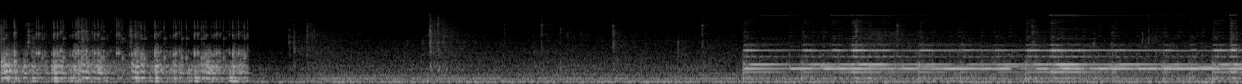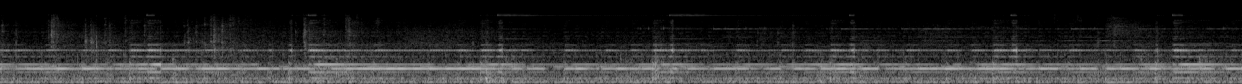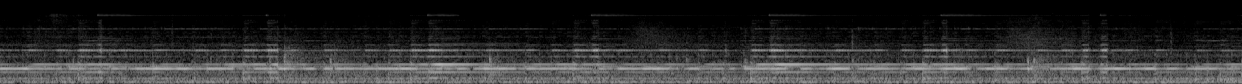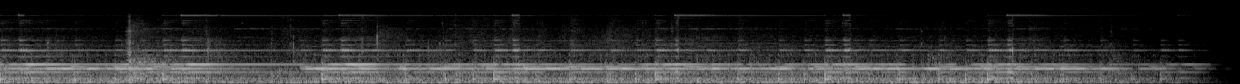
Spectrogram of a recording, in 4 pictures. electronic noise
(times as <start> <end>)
0.0 2.5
